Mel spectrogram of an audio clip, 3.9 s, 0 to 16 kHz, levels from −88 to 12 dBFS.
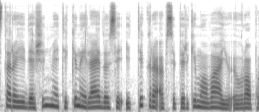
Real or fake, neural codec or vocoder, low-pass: real; none; 14.4 kHz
